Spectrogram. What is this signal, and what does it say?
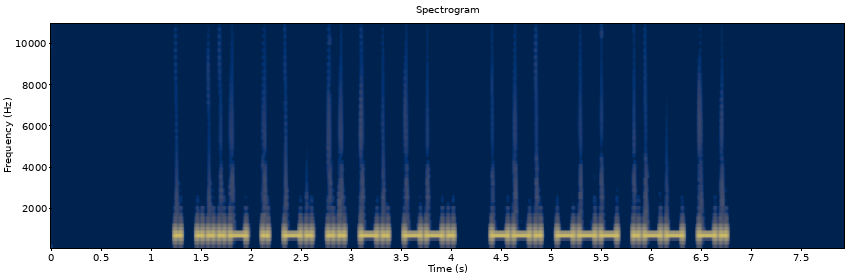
Morse code, heard as a keyed tone, about 22 wpm, 690 Hz. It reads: EVENING GOWN
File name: Difficult Words with Hints - 22wpm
